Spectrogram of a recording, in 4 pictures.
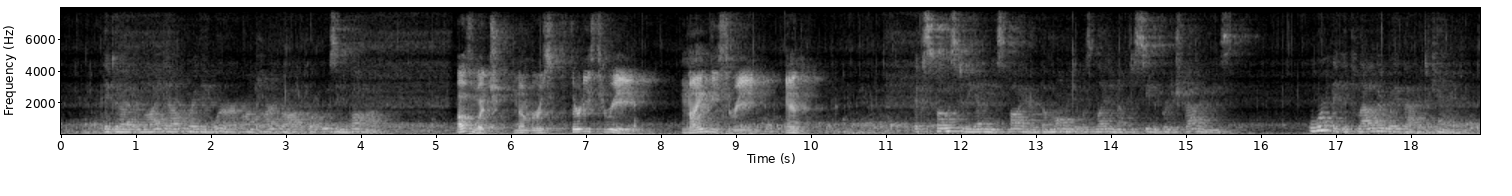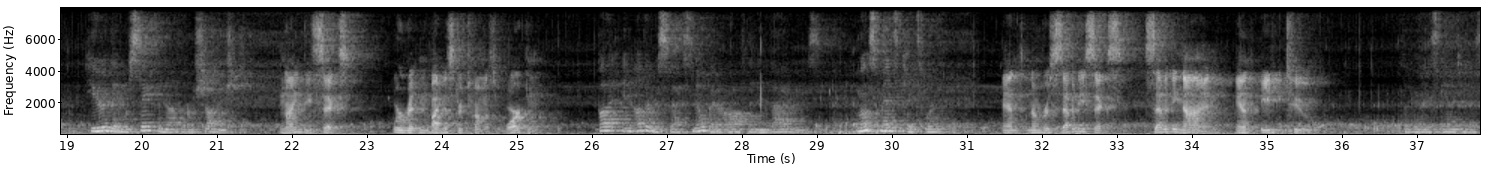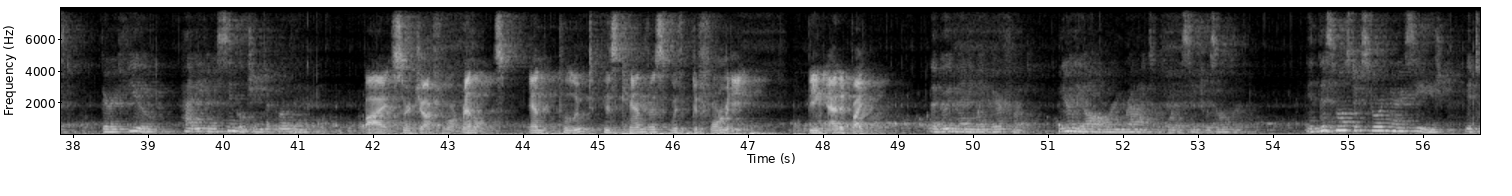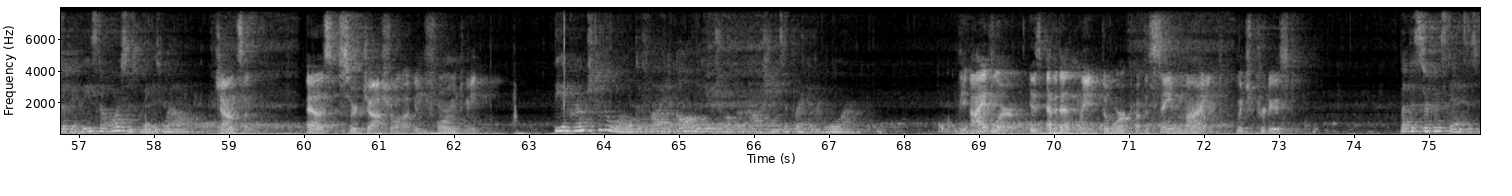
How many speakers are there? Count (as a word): two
